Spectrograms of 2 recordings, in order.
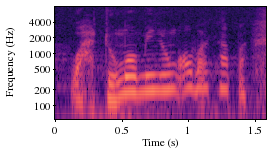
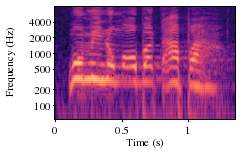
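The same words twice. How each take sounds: First: Softer, lower fretting over the medicine; worried mutter. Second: Louder, rising question to the congregation; tanya lantang "Mau minum obat apa?". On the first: Retold or imitated. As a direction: gumam cemas "Waduh, mau minum obat apa?". Repeats it as the worried sick woman. (bergumam cemas dan pelan) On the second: Acted. Asks the question out loud. (bertanya lantang)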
